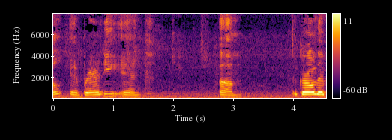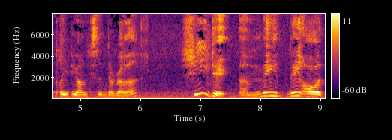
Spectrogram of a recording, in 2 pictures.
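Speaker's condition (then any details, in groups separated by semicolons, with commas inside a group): Cerebral palsy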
